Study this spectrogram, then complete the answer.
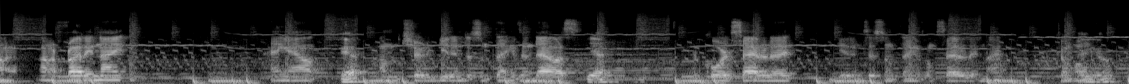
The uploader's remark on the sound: Sorry it sounds like we're in a tunnel.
